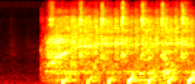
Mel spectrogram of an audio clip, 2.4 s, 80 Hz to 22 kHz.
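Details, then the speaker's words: 34-year-old Honda ATC three-wheeler, electric start run off a car battery: starter turns the engine slowly and unevenly, about five labored compression pulses a second, lazy cranking; cause unknown, starter motor or wiring suspected. "Yeah. Yeah. It's pretty lazy now."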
